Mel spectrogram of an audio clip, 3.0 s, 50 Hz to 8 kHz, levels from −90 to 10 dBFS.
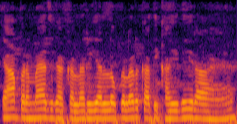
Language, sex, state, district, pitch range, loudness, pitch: Hindi, male, Haryana, Rohtak, 145-155 Hz, -16 LUFS, 145 Hz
